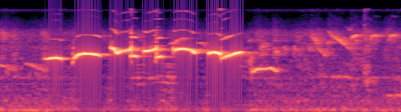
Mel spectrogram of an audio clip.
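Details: In the wild, an Oriental magpie-robin gives a burst of about six loud, fluid whistled notes. A softer, quieter warbling tail follows, over a faint low hum.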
